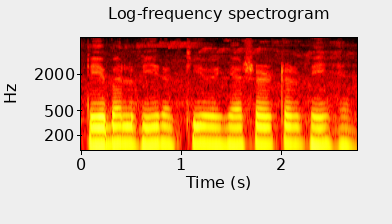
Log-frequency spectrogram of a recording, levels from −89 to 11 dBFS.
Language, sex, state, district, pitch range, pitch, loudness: Hindi, male, Uttar Pradesh, Shamli, 135-140 Hz, 135 Hz, -16 LUFS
